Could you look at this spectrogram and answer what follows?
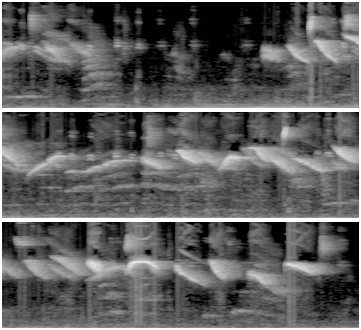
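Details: Green-winged saltator singing: after a soft start, a long rapid run of short slurred whistled notes, each sweeping down, about two per second and growing louder toward the end.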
